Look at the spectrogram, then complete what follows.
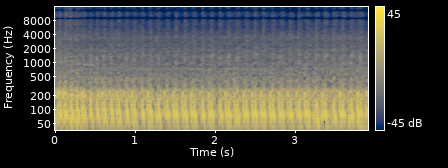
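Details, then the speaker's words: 1983 Honda Shadow VT750C V-twin after final assembly, warm with choke turned down: slow, uneven loping chug, idle below about 1000 rpm and close to stalling; idle needs adjusting up. "yeah that's a little low idle's a little low for me I mean you're supposed to idle right around one but I don't want her shutting off sounds like she's going to shut off so I'll have to adjust that"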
